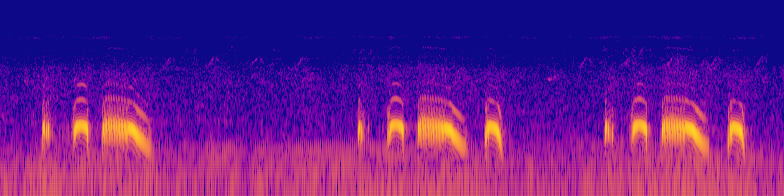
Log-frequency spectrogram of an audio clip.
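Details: Spotted dove lure call meant to provoke wild doves for hunting: three repeated phrases roughly every three and a half seconds, each of short notes, a long falling coo and a closing coo, over low background hum.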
